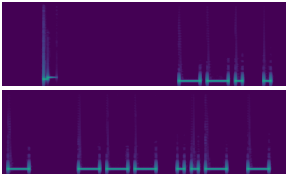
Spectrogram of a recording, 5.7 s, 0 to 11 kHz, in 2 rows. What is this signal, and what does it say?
Morse code, heard as a keyed tone, about 17 wpm, 700 Hz. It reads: GET OUT
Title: Sets of 5 Words Encore2 17wpm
